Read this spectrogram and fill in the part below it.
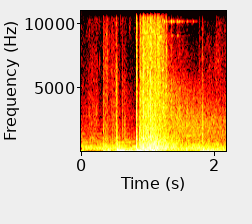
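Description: AK rifle fire in Phantom Forces: a few quick, sharp shots in a short burst, fairly faint and close, with the reports trailing off afterward.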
